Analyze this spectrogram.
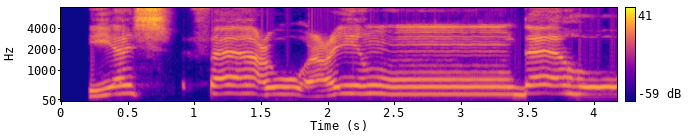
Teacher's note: আইন হরফকে হলকের মধ্যখান থেকে চাপ দিয়ে উচ্চারণ করব, কারণ আইনের মখরাজ হলকের মধ্যখান থেকে হবে।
